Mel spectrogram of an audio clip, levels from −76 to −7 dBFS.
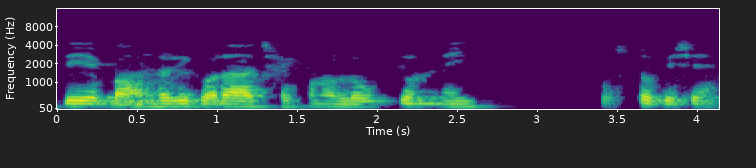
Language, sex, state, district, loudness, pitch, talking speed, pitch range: Bengali, male, West Bengal, Jalpaiguri, -18 LUFS, 105 Hz, 145 wpm, 100-110 Hz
